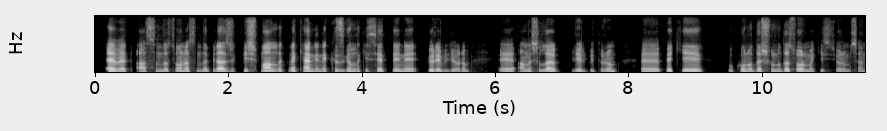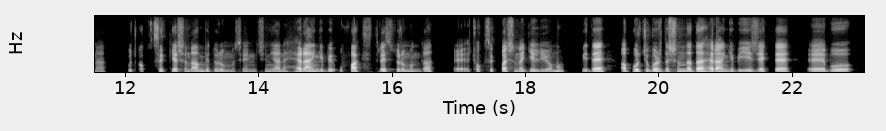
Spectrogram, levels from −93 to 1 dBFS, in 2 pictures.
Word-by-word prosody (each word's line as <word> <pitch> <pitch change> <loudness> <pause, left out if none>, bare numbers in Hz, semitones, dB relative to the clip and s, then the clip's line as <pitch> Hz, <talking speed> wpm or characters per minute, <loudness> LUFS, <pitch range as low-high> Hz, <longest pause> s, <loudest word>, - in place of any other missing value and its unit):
Evet, 125 -7 +4
aslında 115 +1 -7
sonrasında 125 - -7
birazcık 150 0 +1
pişmanlık 125 - -2
ve 220 -2 -1
kendine 150 +2 +1
kızgınlık 150 +3 -9
hissettiğini 150 -2 -5 0.2
görebiliyorum. 105 - -5 0.4
Eee, 100 0 -5
anlaşılabilir 110 -1 -5
bir 95 -3 -16
durum. 170 +5 -9 0.4
Eee, 105 -1 -3
peki, 155 0 -2 0.4
bu 140 - -16
konuda 155 +1 -6
şunu 150 +1 -8
da 150 - +1
sormak 100 -4 -5
istiyorum 95 -2 -16
sana, 90 -2 -13 0.3
bu - - -9
çok - - -14
sık 150 -2 -5
yaşanan 135 +5 0
bir 170 - -6
durum 100 -5 -7
mu, 90 +1 -17
senin 90 -1 -14
için? 155 +12 -16
Yani, 135 -2 -5
herhangi 160 +5 +4
bir 165 - -1
ufak 150 +1 +5
stres 140 -1 -4
durumunda, 100 -7 -5 0.3
eee, - - -7
çok - - -9
sık - - -12
başına 125 -2 +3
geliyor 95 -3 -4
mu? 220 +4 -6 0.3
Bir - - -8
de 200 +5 +9 0.2
abur 170 +5 +3
cubur 190 0 +2
dışında 185 -1 +1
da 180 -1 +11
herhangi 155 +3 +5
bir 160 - -6
yiyecekte, 150 0 +4 0.3
eee, 120 0 +3
bu 140 +6 0
140 Hz, 145 wpm, -23 LUFS, 110-155 Hz, 0.4 s, da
